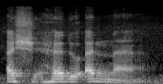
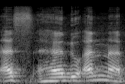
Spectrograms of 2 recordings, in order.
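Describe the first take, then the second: First: The word uses a sh sound. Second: The word uses a plain s sound. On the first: The speaker calls it right. "huruf shin" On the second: The speaker calls it wrong. "bukan sin"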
